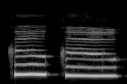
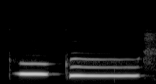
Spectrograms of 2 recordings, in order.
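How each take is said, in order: First: The sound is not round or hollow. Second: The sound is round and hollow. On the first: The speaker calls it wrong. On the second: The speaker calls it right.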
